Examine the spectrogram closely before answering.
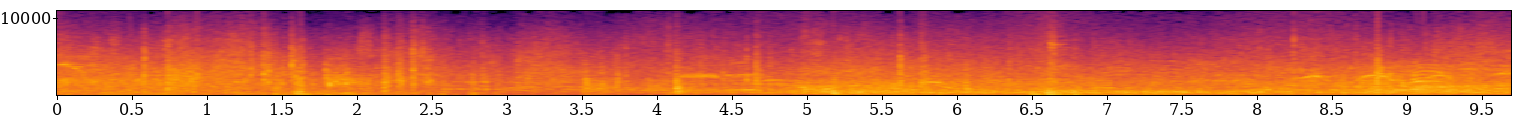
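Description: A crowd cheers and shouts loudly in a large echoing arena.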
